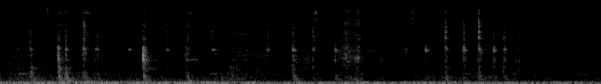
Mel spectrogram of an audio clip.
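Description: Water pump pulley on a 2011 Jeep Grand Cherokee's 5.7-litre Hemi being rocked by hand, giving a run of irregular clicks and knocks that stop near the end. The clicking is the sign of the pump's worn bearing: the pulley has a lot of play.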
